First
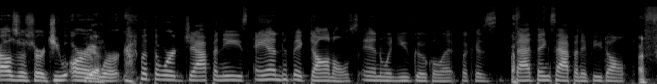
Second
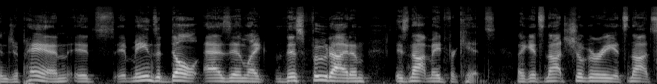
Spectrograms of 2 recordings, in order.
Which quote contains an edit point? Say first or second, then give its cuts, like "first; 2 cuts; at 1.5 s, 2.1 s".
first; 1 cut; at 1.4 s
